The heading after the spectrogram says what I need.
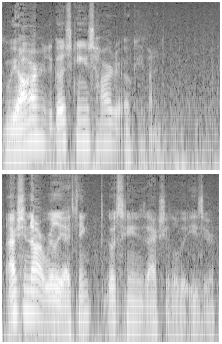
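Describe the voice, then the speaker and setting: A man's voice: medium pitch, fast, pushed and bright, a little hiss or hum, low-quality recording. A young man joking around with a friend while playing an online game. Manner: joking, easily distracted. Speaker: gamer. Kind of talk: casual game chat.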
